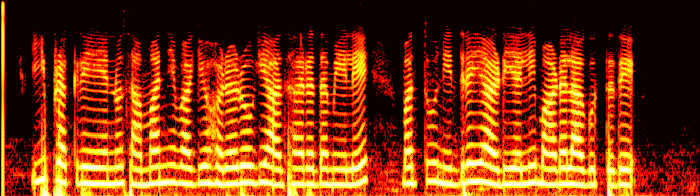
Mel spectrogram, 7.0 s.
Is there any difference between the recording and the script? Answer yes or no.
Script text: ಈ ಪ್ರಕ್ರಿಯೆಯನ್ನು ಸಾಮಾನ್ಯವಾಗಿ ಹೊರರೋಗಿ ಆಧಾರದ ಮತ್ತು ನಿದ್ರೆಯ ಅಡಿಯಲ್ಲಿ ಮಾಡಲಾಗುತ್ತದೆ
yes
